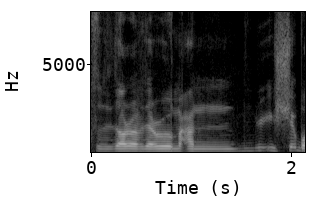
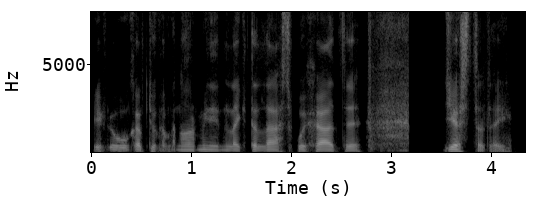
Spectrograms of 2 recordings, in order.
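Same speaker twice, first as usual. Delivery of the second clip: hushed, much quieter voice; 5 semitones lower, 14 dB quieter than usual. In an acted scene, a character speaks to another character: quiet voice. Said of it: "he says in a quiet voice right now".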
